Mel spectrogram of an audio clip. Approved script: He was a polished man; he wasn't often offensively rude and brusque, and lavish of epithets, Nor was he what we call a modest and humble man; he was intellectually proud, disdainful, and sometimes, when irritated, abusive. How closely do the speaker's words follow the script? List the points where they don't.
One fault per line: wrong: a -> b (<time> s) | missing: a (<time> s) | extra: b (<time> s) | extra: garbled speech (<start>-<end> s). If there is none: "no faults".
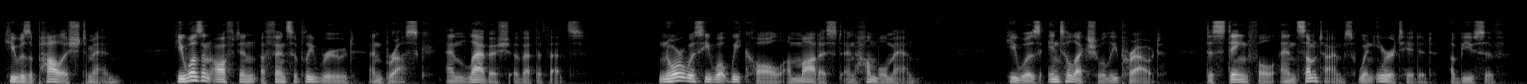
no faults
